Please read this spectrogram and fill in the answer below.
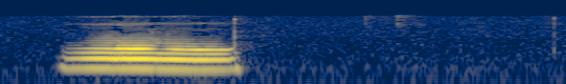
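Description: A voice sounding out the consonant /w/ on its own as a single held "www" at a steady pitch, lasting under a second.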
